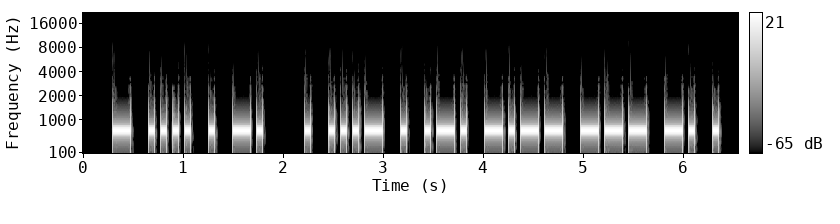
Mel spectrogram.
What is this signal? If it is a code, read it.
Morse code, heard as a keyed tone, about 20 wpm, 700 Hz. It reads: THEN EVERYONE
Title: Sentences from Top 1400 Words 20wpm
